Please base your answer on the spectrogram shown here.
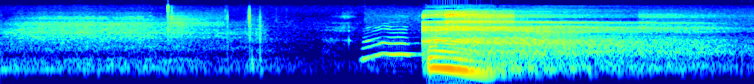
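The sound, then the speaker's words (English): During a relaxing stretch routine, a slow breath is drawn in through the nose and then let out through the mouth as a long, voiced sigh that falls in pitch. “Take a big breath in through my nose and out through my mouth.”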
